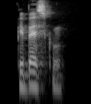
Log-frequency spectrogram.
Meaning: a surname
- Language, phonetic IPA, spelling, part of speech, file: Romanian, [biˈbesku], Bibescu, proper noun, LL-Q7913 (ron)-Bibescu.wav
